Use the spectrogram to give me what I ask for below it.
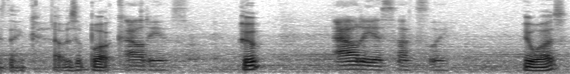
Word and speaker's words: Aldous: Aldous.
